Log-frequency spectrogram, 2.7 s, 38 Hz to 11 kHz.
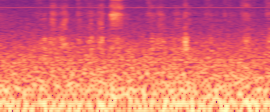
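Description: A pen scratches steadily across a surface as a math answer and a tape diagram of 32 boxes are written out, a faint, continuous scribbling with no pauses.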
